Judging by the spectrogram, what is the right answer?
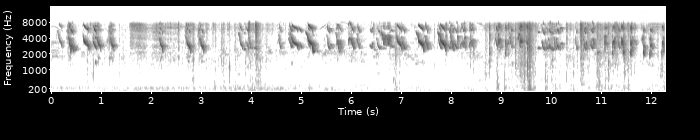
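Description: A brood of 20-day-old Silkie chicks peeping continuously, many short falling peeps overlapping one another. A brief knock comes about nine and a half seconds in.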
